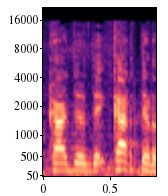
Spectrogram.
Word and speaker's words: Carter: ¿Cómo se pronuncia su nombre? En Chile se dice Carter ya.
